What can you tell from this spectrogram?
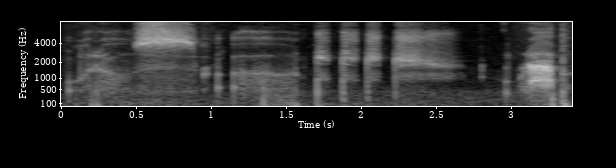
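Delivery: ordinary talk, nothing marked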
